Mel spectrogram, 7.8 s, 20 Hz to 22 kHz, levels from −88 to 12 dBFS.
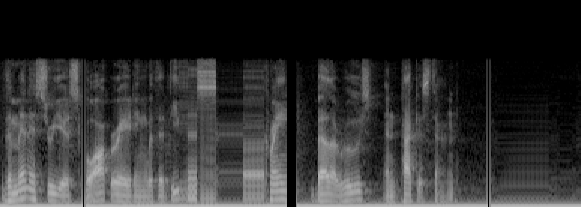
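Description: A DC offset runs through the whole clip. The waveform sits shifted off zero by a constant, which can't be heard as a tone but eats headroom and shows as steady energy at the very bottom of the spectrum. That is what separates it from low rumble, which moves.

At 1.10 s, packet loss on the ADPCM call cuts a hard-edged 40 ms hole, about two packets. Speech then resumes with brief, slight distortion, because the decoder's predictor and step size have lost track of the sender. That recovery smear is what distinguishes it from a clean dropout.

From 2.39 to 3.52 s the audio becomes a rigid metallic buzz at 66.7 Hz that still roughly follows the speech. This robotic sound from repeated short buffers likely comes from a 15 ms chunk being looped while the real audio is skipped. It differs from codec warble because its pitch stays fixed.

At 3.82 to 3.96 s, a longer 140 ms ADPCM loss of several packets follows, with the same slightly distorted return.

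Another 40 ms loss hits at 6.50 s.

From 6.64 to 7.75 s, the 66.7 Hz robotic buzz comes back. Through all of this, the G.722 wideband coding at 64 kbit/s keeps its clear band up to 7 kHz.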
